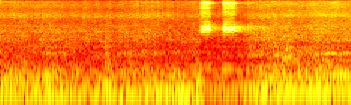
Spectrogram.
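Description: A car pulls away in second gear during a driving lesson, its engine droning loudly and close with rising effort, and a short high electronic beeping partway through.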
